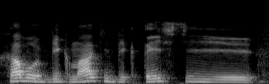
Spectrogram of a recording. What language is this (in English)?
Russian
